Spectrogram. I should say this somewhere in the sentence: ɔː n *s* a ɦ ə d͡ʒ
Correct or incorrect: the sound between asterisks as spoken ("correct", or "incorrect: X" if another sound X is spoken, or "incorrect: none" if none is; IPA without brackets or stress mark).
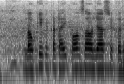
correct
